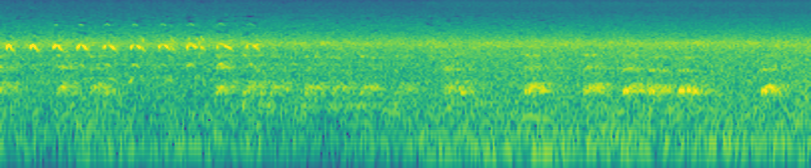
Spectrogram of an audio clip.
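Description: Southern lapwing (quero-quero) giving a rapid run of sharp, repeated alarm calls, about four a second, which stop a little under three seconds in. These are the distressed calls of an adult whose chick is trapped in a storm drain.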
